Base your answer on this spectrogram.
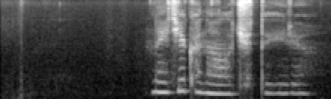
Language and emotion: Russian, sad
